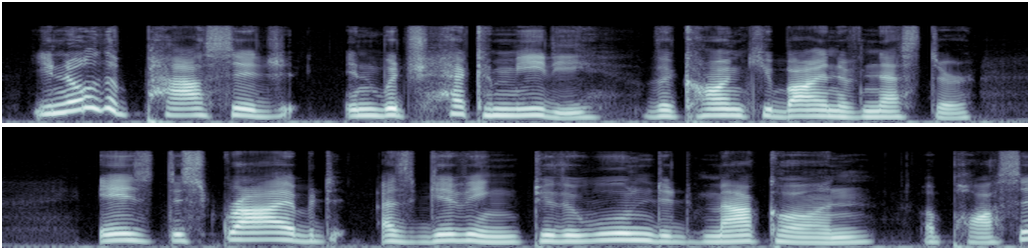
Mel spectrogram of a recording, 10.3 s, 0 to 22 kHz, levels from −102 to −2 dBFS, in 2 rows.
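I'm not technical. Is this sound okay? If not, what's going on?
Yes, this speech recording sounds fine. Nothing in it points to a technical problem you'd need to worry about.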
